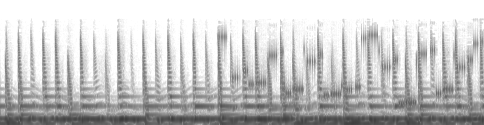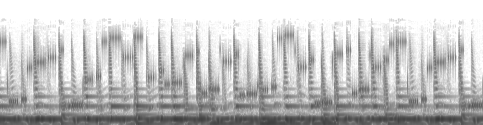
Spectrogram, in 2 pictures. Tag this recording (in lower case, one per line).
electronic music
music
